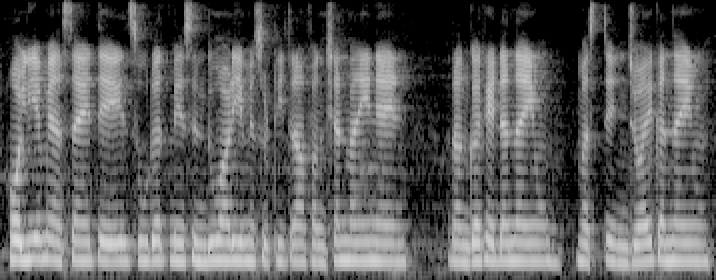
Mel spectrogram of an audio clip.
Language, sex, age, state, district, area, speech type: Sindhi, female, 30-45, Gujarat, Surat, urban, spontaneous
